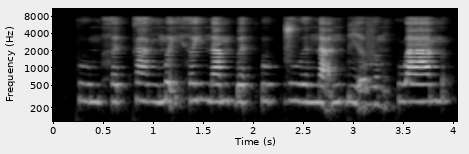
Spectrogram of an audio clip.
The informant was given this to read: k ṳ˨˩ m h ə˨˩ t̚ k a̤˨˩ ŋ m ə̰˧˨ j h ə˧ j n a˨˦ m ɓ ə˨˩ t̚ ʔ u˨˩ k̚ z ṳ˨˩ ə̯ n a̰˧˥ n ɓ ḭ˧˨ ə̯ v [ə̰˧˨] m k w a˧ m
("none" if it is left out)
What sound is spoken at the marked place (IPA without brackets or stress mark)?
ə̰˧˨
